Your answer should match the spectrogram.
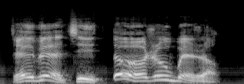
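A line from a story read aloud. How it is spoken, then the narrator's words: Mocking retort. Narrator (Russian): насмешливо бросил Гаргасал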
